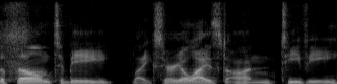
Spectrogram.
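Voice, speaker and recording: In a very clean recording with a silent background, a man's voice comes through. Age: 30s. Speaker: movie podcast co-host. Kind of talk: casual chat. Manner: animated.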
